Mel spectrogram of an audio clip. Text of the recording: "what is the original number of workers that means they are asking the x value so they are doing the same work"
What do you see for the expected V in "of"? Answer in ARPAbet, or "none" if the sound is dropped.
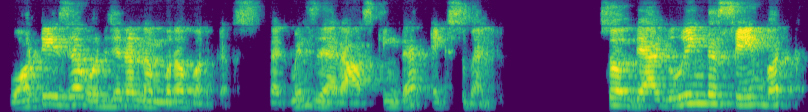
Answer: V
